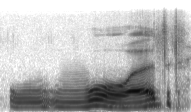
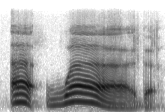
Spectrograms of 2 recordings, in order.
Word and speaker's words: word: So instead of ward, it's word.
